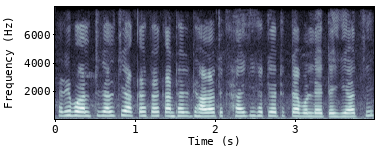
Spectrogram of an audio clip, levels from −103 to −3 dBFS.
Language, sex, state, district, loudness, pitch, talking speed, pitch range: Odia, male, Odisha, Khordha, -17 LUFS, 275 Hz, 165 wpm, 260-280 Hz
